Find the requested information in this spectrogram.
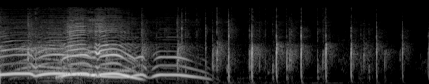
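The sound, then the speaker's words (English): A burst of studio-audience applause from a clapping machine, with whooping cheers at first, then the cheering drops away and the clapping thins to scattered, separate claps that fade out. “I had to get the clapping machine going there.”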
